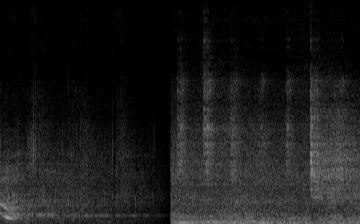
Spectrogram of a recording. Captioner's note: audience applauding; upbeat music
